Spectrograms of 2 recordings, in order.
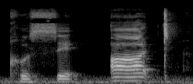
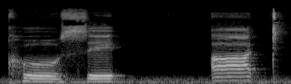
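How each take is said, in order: First: The phrase is said quickly as one unit. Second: The phrase is said slowly, syllable by syllable. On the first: "we'll speed it up a little bit" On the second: "put it together a little slowly"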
